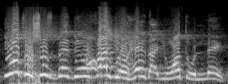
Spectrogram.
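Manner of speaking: incredulous angry big sister; scolding outburst. Acted. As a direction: tell her off loudly. Scolding sister over choice.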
